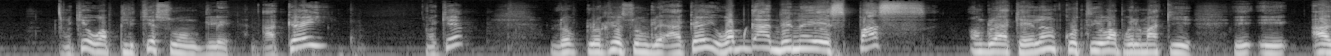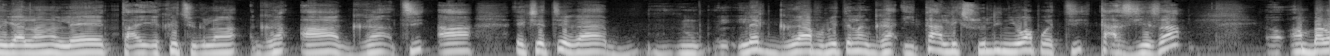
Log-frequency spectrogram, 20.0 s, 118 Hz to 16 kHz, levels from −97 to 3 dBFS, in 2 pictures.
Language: French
